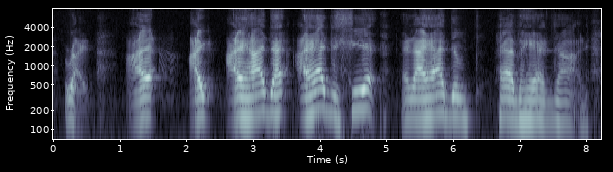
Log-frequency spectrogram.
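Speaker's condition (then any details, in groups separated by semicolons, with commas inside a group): Cerebral palsy; present from birth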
